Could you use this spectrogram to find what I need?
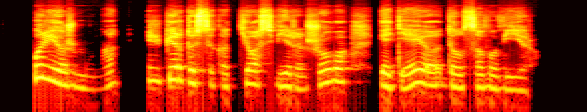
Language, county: Lithuanian, Telšiai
